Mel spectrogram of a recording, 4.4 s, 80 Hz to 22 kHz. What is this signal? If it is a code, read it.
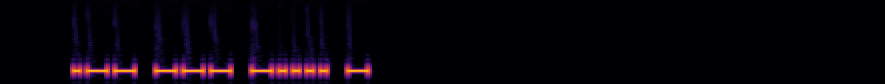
Morse code, heard as a keyed tone, about 34 wpm, 700 Hz. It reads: WO6T
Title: USA Call Signs - 4 Characters - Repeated 3x - 35wpm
